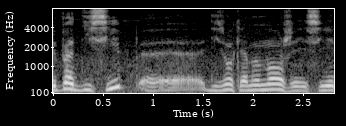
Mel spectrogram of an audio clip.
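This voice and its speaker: A man at a moderate pace with ordinary pitch variation, over noticeable background noise. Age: 70s. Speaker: scientist and former aeronautical engineer. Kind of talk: interview.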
